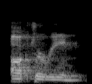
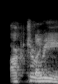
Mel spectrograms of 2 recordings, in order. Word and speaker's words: Octarine: Octarine. Octarine. Like tangerine. Like tangerine, but Octarine.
